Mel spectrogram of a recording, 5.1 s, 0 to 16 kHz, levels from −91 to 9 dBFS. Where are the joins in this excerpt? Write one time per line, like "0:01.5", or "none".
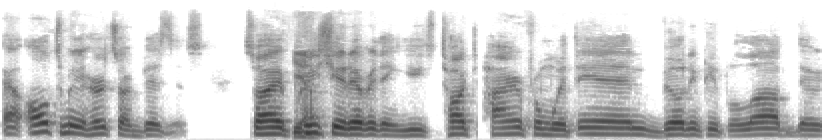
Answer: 0:02.9

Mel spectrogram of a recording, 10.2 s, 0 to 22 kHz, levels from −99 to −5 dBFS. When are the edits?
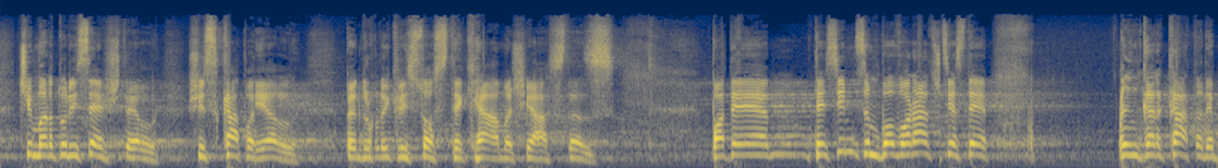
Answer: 0:02.1
0:03.1
0:07.8

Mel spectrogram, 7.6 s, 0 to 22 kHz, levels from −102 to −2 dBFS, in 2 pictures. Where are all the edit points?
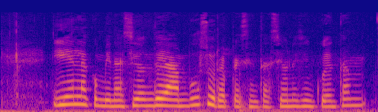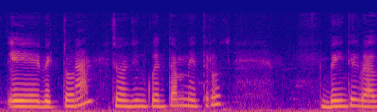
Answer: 0:04.5

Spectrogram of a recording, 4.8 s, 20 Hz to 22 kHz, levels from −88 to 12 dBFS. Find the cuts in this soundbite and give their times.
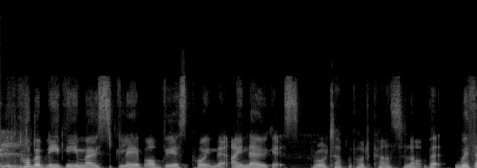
0:03.5

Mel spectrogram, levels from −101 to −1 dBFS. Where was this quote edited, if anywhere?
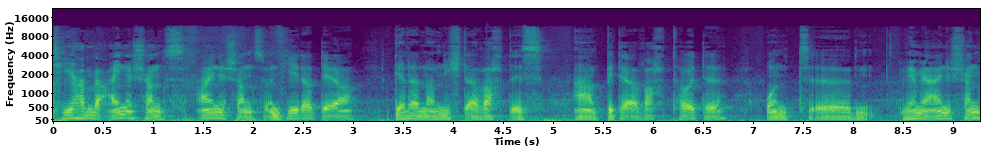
none

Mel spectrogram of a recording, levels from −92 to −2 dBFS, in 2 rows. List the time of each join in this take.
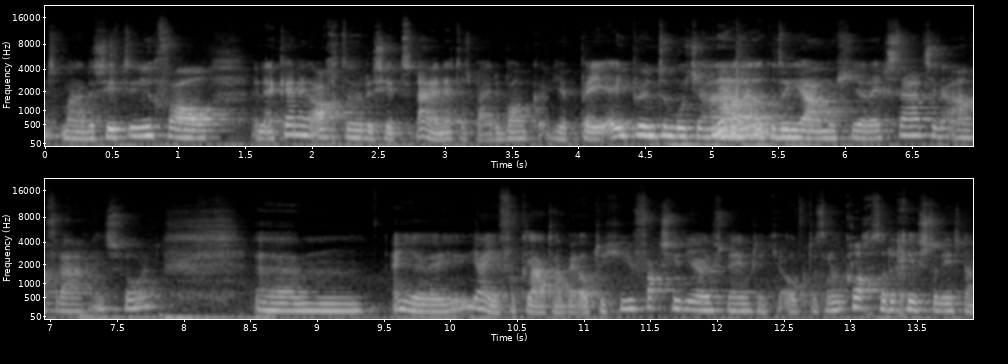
0:03.8

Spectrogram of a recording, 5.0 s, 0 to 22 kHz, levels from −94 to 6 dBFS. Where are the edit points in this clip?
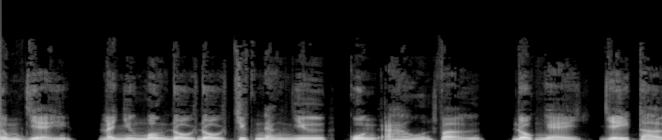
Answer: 0:01.5
0:02.5
0:03.3
0:04.0

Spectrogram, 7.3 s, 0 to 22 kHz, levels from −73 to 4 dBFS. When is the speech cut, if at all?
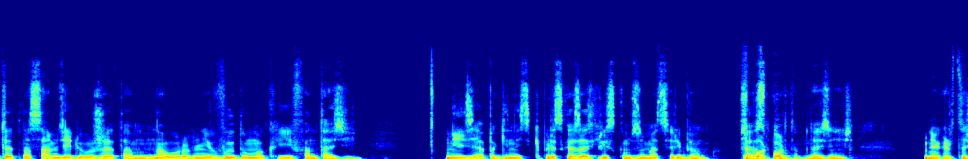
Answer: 0:04.5
0:05.5

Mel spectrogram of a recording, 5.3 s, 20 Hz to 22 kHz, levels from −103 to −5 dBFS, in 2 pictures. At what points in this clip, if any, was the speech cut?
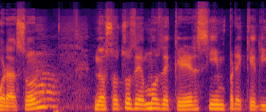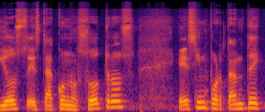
none

